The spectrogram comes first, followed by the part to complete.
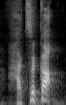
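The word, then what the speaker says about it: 二十日: 때 20이라고 했을 때도 역시음 훈과 관련없이 그냥 예외로서 하츠가 하츠가라고 읽어 주셔야 된다는 겁니다 그다음에 달력에 있는 2일일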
